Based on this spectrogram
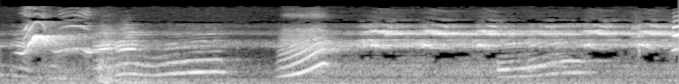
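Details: Pet parrot being taught to talk with the words "mitthu mitthu": short rising, harmonic voice-like glides, then a sharp upward sweep and a steady high buzzy tone, with faint chirps alongside.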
